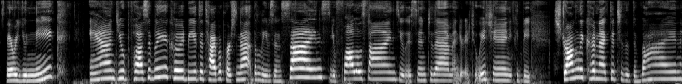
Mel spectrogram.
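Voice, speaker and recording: A raised, projected voice moves at a fairly slow pace with ordinary pitch variation. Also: woman, high pitch for a woman. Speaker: tarot reader. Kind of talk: channel outro; tarot reading.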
